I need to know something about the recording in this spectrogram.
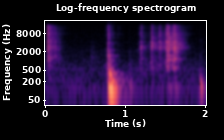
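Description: Computer keyboard typing: a single keystroke at the start, then a quick run of several keystrokes in the second half.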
